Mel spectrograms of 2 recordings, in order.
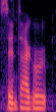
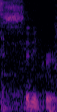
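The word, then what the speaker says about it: Citigroup: ETS and centa group did I say it right Cent group is City Group City Group oh my bad I'm okay City Group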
